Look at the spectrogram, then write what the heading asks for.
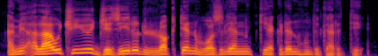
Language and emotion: Kashmiri, neutral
